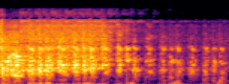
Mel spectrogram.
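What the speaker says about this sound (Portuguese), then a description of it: "Miguel tá lá dentro do carro, vou pedir para ele dar a partida" A car engine cranked by its starter with the accelerator floored during a compression test on an engine suspected of adulterated fuel, a steady rhythmic chugging that fades into regular pulsing beats.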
